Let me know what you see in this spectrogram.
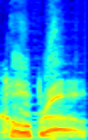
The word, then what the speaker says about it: Cobra: Cobra, like co-pay.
